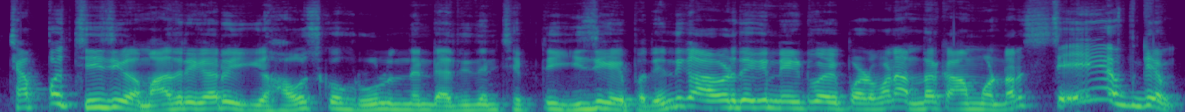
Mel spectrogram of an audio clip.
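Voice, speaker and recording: Speaking rapid-fire in a slightly high, animated voice, this man argues his way through a reality show review. He's casual but emphatic, often bellowing out contestants' lines as he quotes them.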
